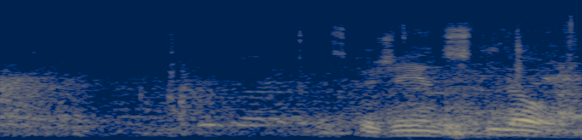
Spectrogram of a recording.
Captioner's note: speaking French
